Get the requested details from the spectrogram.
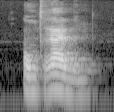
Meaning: to clear, evacuate
- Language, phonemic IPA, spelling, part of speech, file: Dutch, /ˌɔntˈrœy̯.mə(n)/, ontruimen, verb, Nl-ontruimen.ogg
